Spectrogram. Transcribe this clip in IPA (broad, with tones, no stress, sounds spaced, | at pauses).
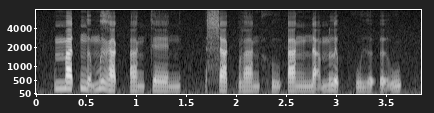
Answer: m a˦˥ t̚ ŋ ə̰˧˥ m ɣ a˨˩ k̚ ʔ a̤˨˩ ŋ k ɛ̤˨˩ ŋ | s a˨˩ k̚ v a̤˨˩ ŋ h u˧˩ ʔ a˧ ŋ n a̰˧˥ m l ə˨˩ p̚ h w ɨ̤˨˩ ə̯ ʔ ə̰˧˥ w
